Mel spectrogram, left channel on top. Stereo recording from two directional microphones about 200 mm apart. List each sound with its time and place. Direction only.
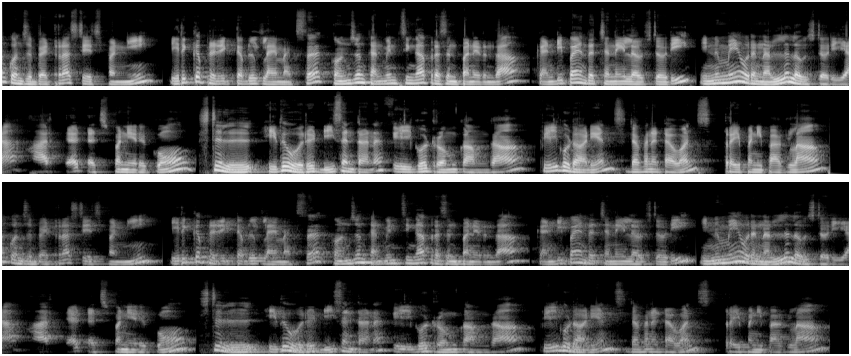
0.1 s speech: 40° left (ahead or behind)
